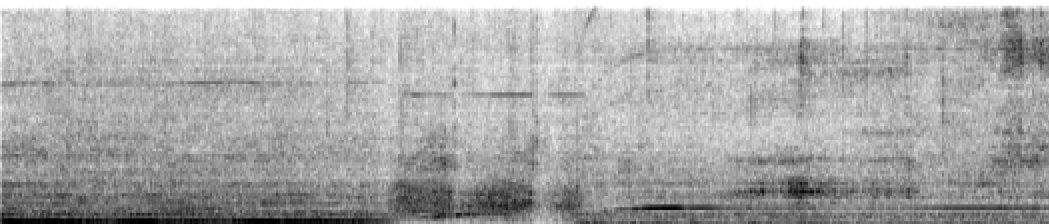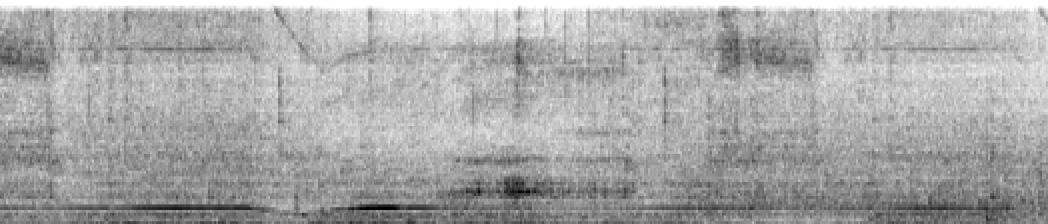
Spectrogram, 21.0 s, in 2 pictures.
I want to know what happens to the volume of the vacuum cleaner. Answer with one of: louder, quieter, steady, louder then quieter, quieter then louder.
quieter.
